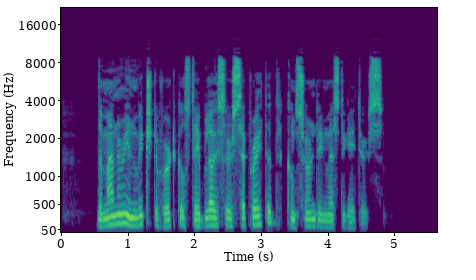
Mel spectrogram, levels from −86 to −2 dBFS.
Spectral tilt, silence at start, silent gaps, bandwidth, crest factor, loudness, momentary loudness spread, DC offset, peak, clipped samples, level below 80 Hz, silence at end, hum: -3 dB/octave; 0.55 s; 3.34-3.39 s; 9.6 kHz; 20 dB; -24 LUFS; 8 LU; under 0.1%; -6 dBFS; under 0.1%; -72 dBFS; 0.85 s; none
